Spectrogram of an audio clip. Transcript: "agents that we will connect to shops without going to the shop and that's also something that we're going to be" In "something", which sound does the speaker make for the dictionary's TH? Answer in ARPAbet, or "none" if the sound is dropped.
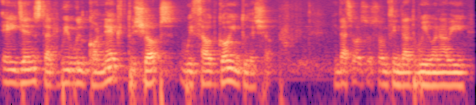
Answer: TH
